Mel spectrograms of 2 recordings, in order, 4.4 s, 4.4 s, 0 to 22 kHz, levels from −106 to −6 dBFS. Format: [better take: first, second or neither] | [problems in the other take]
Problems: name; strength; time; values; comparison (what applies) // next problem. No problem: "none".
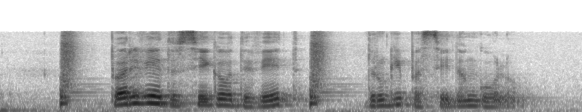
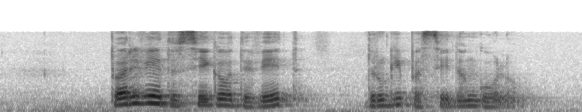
second | background sound (Knock + Snare drum); 13 dB below the speech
